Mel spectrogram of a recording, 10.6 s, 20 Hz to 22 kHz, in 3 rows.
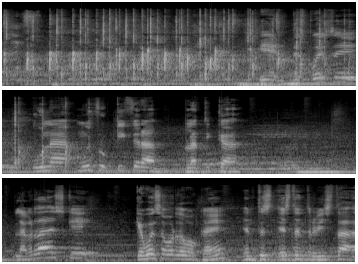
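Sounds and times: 
small group clapping: 0:00.0 - 0:04.6
speech: 0:02.6 - 0:06.0, 0:07.2 - 0:10.6.

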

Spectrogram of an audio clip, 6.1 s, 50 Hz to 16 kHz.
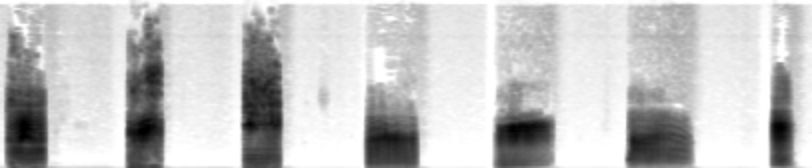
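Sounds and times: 
loud buzzy farts: 0:00.0 - 0:00.4, 0:01.0 - 0:01.2, 0:01.8 - 0:02.2, 0:02.8 - 0:03.2, 0:03.8 - 0:05.2, 0:05.8 - 0:06.0.

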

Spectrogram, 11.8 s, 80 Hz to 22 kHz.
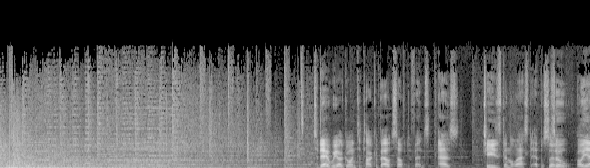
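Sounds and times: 
bomb explosion: 0:00.0 - 0:06.0
speech: 0:06.4 - 0:11.7.

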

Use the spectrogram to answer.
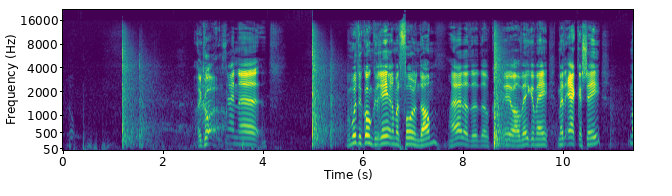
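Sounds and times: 
fireworks crackling and whistling: 0:01.2 - 0:02.1, 0:05.0 - 0:05.7
fireworks banging: 0:01.2 - 0:02.2, 0:05.0 - 0:06.6, 0:08.5 - 0:10.0, 0:10.8 - 0:11.3
speech: 0:02.7 - 0:04.3, 0:05.7 - 0:11.4.

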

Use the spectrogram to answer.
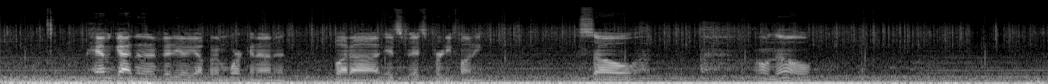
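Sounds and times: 
light rain pattering on a car: 0:00.0 - 0:10.4
speech: 0:01.0 - 0:05.1, 0:05.8 - 0:08.2.

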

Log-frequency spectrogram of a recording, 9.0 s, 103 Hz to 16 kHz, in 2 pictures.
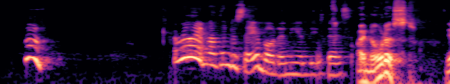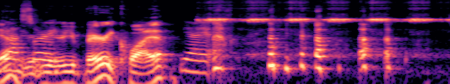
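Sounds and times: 
speech: 0:02.1 - 0:08.2
crickets chirping sound effect: 0:06.4 - 0:08.9.

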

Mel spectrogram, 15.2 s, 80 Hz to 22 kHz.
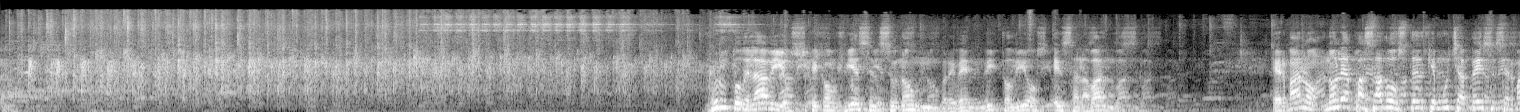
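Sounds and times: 
audience clapping hands: 0:00.0 - 0:08.2
speech: 0:07.1 - 0:11.6, 0:12.7 - 0:15.1.

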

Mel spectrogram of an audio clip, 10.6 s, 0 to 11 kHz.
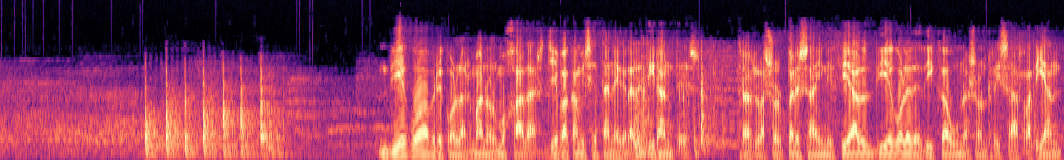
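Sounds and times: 
low steady noise: 0:00.0 - 0:10.6
knuckles knocking on the door of a home: 0:01.5 - 0:02.9
speech: 0:03.9 - 0:10.6.

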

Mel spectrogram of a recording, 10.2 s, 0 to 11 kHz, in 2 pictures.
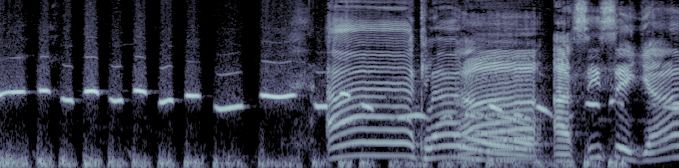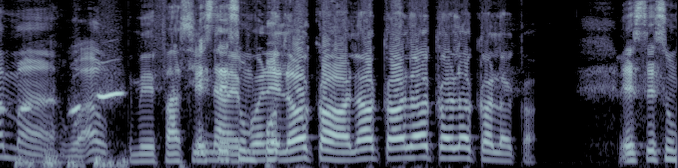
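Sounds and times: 
whistled tune of a song: 0:00.0 - 0:04.8, 0:05.6 - 0:06.1
speech: 0:02.4 - 0:09.2, 0:09.8 - 0:10.1.

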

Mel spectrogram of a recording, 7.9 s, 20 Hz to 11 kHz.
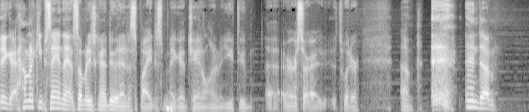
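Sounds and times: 
speech: 0:00.0 - 0:07.5
person coughing into microphone: 0:06.4 - 0:06.9.

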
